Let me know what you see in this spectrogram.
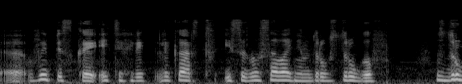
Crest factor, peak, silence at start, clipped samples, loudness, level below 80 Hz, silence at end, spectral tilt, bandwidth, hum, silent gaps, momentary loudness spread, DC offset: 16 dB; -10 dBFS; 0 s; under 0.1%; -28 LUFS; -56 dBFS; 0 s; -7 dB/octave; 8.8 kHz; none; none; 9 LU; under 0.1%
